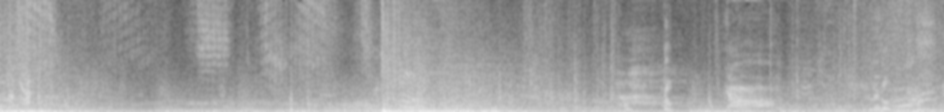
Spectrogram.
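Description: Confringo blasting spells explode during a Hogwarts Legacy video game fight, with booming impacts and creaking, clattering debris over a continuous loud din, a sharp blast standing out midway.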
